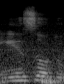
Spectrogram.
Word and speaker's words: Êxodo: ou a eixo todo é Êxodo x com som de z Tá certo galerinha Então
